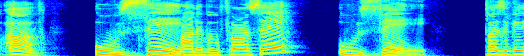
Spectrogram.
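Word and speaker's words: Oozie: Double O-Z-I-E, it's not, it's Uze. Say it like you're French.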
